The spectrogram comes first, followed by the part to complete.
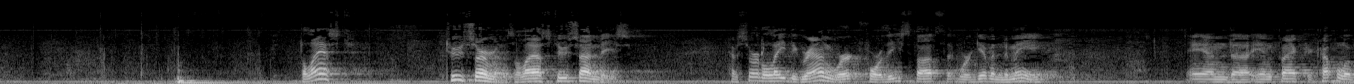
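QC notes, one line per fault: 9.87–13.55 s, adaptive stream at a lower bitrate: the quality snaps down with no gap and stays that way to the end, with nothing above about 13.2 kHz and the top end sounding thin and synthetic, plus more codec smearing. That points to the player dropping from a roughly 96 kbit/s AAC-LC rendition to a 16 kbit/s HE-AAC one, where the treble is rebuilt from a few parameters instead of actually encoded.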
